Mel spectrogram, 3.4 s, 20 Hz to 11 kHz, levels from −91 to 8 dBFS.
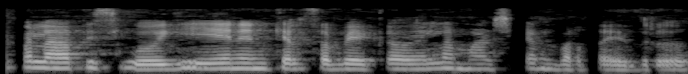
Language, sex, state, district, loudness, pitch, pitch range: Kannada, female, Karnataka, Bellary, -29 LUFS, 185 Hz, 175-205 Hz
